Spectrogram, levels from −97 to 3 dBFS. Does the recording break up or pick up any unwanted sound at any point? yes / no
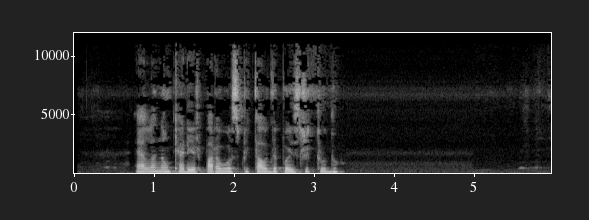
no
